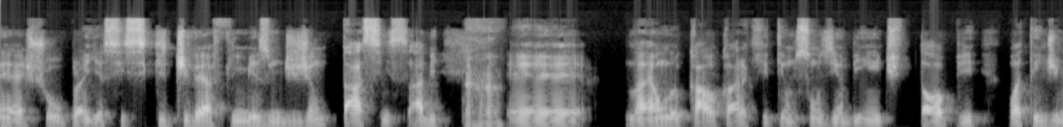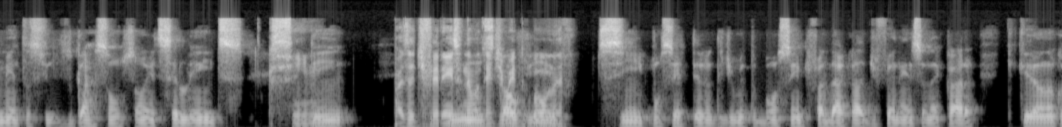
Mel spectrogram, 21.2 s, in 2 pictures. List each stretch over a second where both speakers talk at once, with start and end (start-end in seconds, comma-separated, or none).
15.1-16.3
